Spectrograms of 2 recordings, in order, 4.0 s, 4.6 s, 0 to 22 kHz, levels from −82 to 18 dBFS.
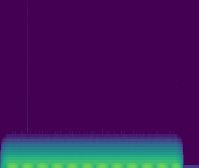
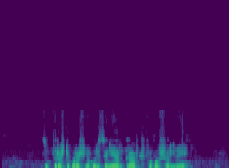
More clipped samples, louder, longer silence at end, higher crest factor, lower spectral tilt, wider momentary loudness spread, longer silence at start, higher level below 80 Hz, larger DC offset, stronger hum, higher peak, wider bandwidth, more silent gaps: neither; first, -8 LUFS vs -18 LUFS; second, 0.35 s vs 0.85 s; second, 6 dB vs 18 dB; about the same, -9.5 dB/octave vs -10 dB/octave; second, 2 LU vs 8 LU; second, 0 s vs 0.9 s; first, -34 dBFS vs -52 dBFS; neither; neither; about the same, 0 dBFS vs -2 dBFS; second, 3.5 kHz vs 5.2 kHz; neither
